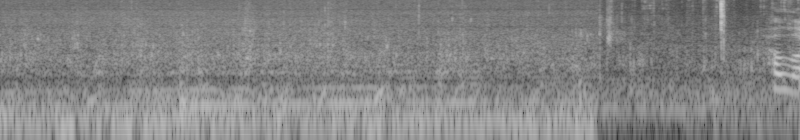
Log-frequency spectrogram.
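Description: Hot tub jets churning the water, a steady rushing and bubbling that cuts off abruptly about three seconds in.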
